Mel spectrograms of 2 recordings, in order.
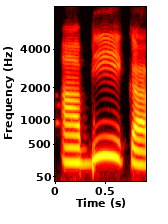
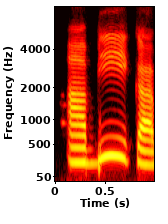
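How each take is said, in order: First: The vowel after the b is long. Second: The same.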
